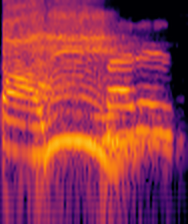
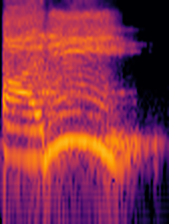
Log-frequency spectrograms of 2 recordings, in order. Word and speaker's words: Paris: First one is Paris. First one pronunciation is Pari. Pari. Pari. We S will be silent.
